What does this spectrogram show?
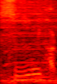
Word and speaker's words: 涼原: これ鈴見原と読みするんです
